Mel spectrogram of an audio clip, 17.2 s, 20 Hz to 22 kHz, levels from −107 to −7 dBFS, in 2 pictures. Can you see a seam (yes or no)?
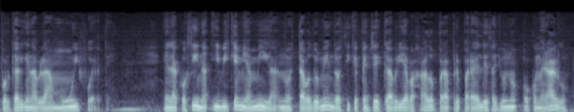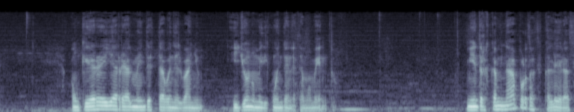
no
